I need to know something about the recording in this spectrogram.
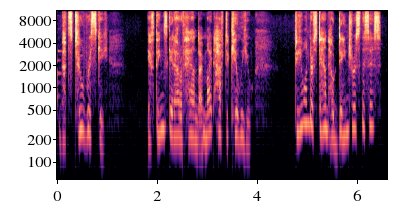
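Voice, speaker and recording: Solemn, composed fantasy game champion. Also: female voice, fairly high pitch, expressive, darkish tone, husky, no echo. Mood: stern concern. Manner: measured, solemn. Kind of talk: fantasy game narration and acting.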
